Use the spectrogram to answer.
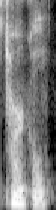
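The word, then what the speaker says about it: Tarkuhl: actually no it's like it's spelled like uh like sparkle but it's terkel yeah so if you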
